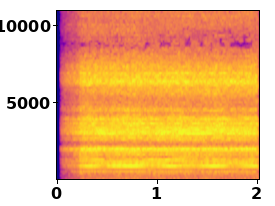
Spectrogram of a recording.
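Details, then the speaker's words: Deep-well (borehole) water pump motor before bearing replacement: loud, steady high-pitched whine and hiss starting with the motor and holding constant, no low rumble; worn motor bearings. "วันนี้ผมจะมาทำการเปลี่ยนลูกปืนปั๊มบาดาลเสียงที่ดังนี้ก็เป็นเสียงลูกปืนปั๊มครับ"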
